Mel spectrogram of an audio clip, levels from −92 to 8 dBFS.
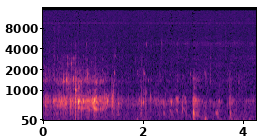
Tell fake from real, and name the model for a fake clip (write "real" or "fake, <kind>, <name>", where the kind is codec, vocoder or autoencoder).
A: real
